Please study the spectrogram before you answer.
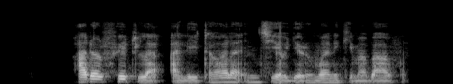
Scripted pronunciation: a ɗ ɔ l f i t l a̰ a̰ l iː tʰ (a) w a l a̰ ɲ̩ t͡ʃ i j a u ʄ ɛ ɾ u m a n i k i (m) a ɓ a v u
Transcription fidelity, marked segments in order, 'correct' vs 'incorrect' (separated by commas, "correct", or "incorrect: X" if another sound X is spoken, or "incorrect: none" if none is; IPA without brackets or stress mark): correct, correct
